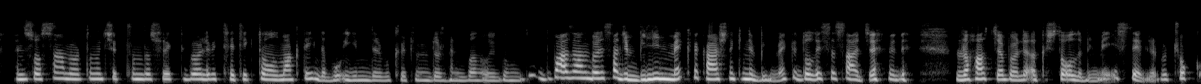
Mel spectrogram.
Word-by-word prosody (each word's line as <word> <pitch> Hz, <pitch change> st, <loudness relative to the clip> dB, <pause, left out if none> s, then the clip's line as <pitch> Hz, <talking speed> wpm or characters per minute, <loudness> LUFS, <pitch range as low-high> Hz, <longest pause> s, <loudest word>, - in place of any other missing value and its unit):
hani, 235 Hz, -1 st, +3 dB
sosyal 245 Hz, +2 st, -2 dB
bir -, -, +2 dB
ortama 245 Hz, +1 st, 0 dB
çıktığında 245 Hz, -1 st, -1 dB
sürekli, 240 Hz, -1 st, -5 dB
böyle, 240 Hz, -1 st, +2 dB
bir 240 Hz, 0 st, -3 dB
tetikte 230 Hz, 0 st, -3 dB
olmak 220 Hz, +1 st, 0 dB
değil 260 Hz, -2 st, +1 dB
de 180 Hz, -2 st, -6 dB
bu 205 Hz, +2 st, -4 dB
iyi 195 Hz, -1 st, -1 dB
midir, 190 Hz, -2 st, -4 dB
bu 180 Hz, -, -9 dB
kötü 190 Hz, +2 st, -11 dB
müdür, 185 Hz, -2 st, -6 dB
hani, 180 Hz, -2 st, -7 dB
bana 185 Hz, -1 st, -5 dB
uygun 175 Hz, +2 st, -7 dB
mudur? 210 Hz, +4 st, -9 dB
Bir 245 Hz, -, -2 dB
de 250 Hz, -, -10 dB
bazen, 295 Hz, -2 st, +3 dB
böyle, 280 Hz, 0 st, +3 dB
sadece 245 Hz, -9 st, +3 dB
bilinmek 240 Hz, +5 st, +7 dB
ve -, -, -2 dB
karşındakini 245 Hz, -1 st, +3 dB
de 205 Hz, -, -1 dB
bilmek 210 Hz, +6 st, -4 dB
ve 230 Hz, -, -3 dB
dolayısıyla 250 Hz, +2 st, +1 dB
sadece 225 Hz, -2 st, 0 dB
hani 230 Hz, -1 st, -3 dB, 0.4 s
rahatça, 225 Hz, +1 st, +2 dB
böyle, 205 Hz, -1 st, -1 dB
akışta 215 Hz, +2 st, -3 dB
olabilmeyi 210 Hz, +1 st, -3 dB
isteyebilir. 245 Hz, -5 st, -4 dB
Bu 230 Hz, 0 st, -6 dB
çok 275 Hz, -1 st, -5 dB
235 Hz, 215 wpm, -22 LUFS, 210-250 Hz, 0.4 s, bilinmek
